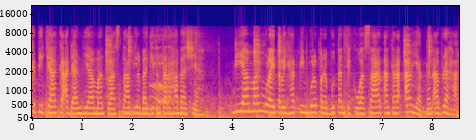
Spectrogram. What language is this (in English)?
Indonesian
